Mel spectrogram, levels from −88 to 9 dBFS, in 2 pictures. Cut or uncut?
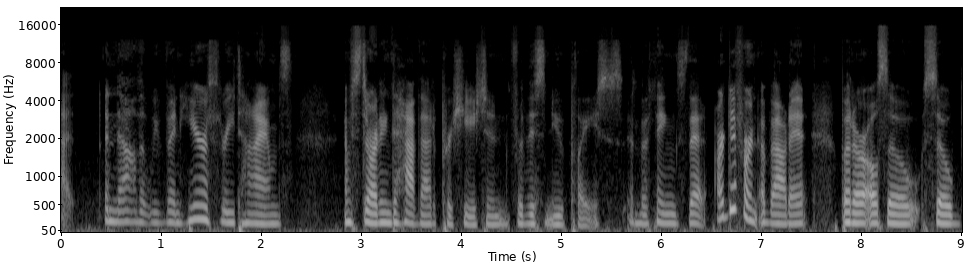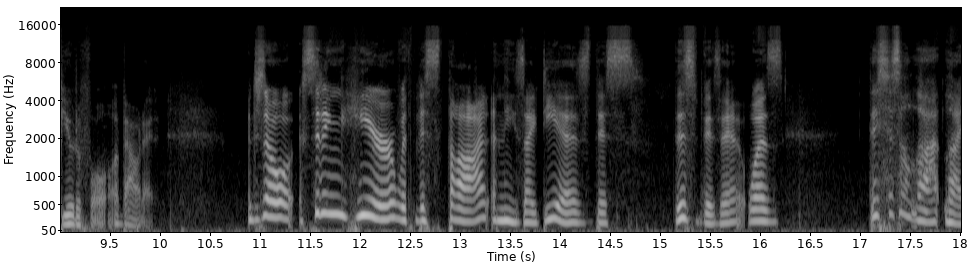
uncut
